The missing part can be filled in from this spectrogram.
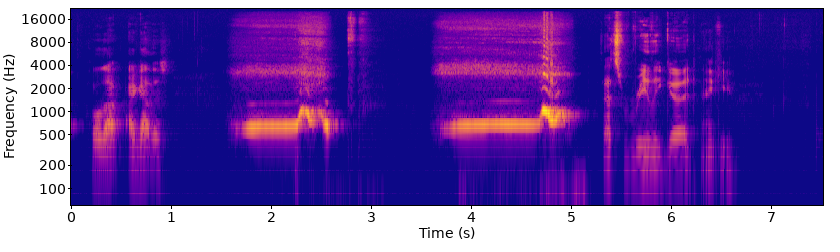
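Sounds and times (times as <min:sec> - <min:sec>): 
speech: 0:00.2 - 0:01.1, 0:05.3 - 0:06.8
person whistling an imitation of birds chirping: 0:01.6 - 0:02.8, 0:03.6 - 0:05.2.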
